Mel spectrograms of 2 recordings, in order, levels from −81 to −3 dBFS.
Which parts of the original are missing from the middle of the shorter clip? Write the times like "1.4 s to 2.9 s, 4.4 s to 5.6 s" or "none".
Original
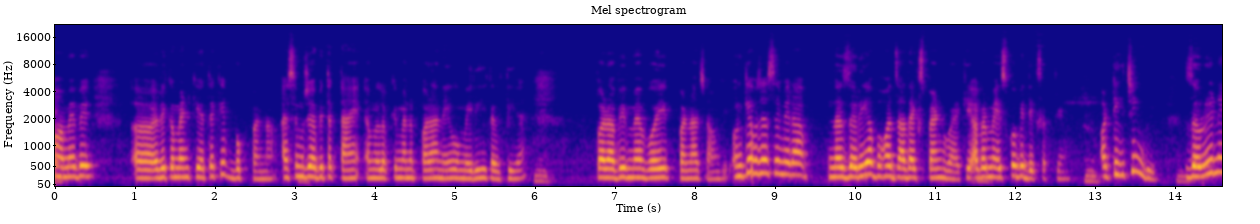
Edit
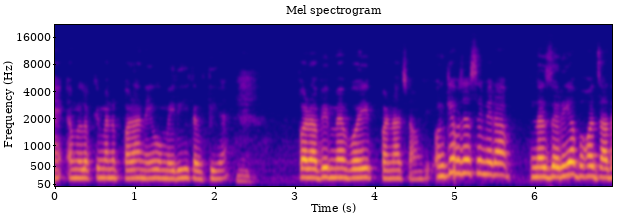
none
